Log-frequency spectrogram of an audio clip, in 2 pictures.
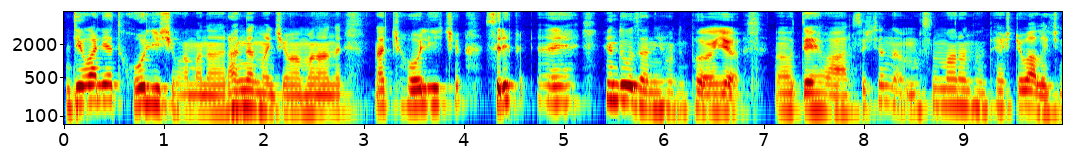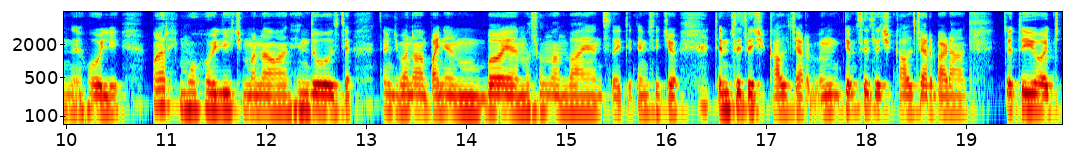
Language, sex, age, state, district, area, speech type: Kashmiri, male, 18-30, Jammu and Kashmir, Ganderbal, rural, spontaneous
